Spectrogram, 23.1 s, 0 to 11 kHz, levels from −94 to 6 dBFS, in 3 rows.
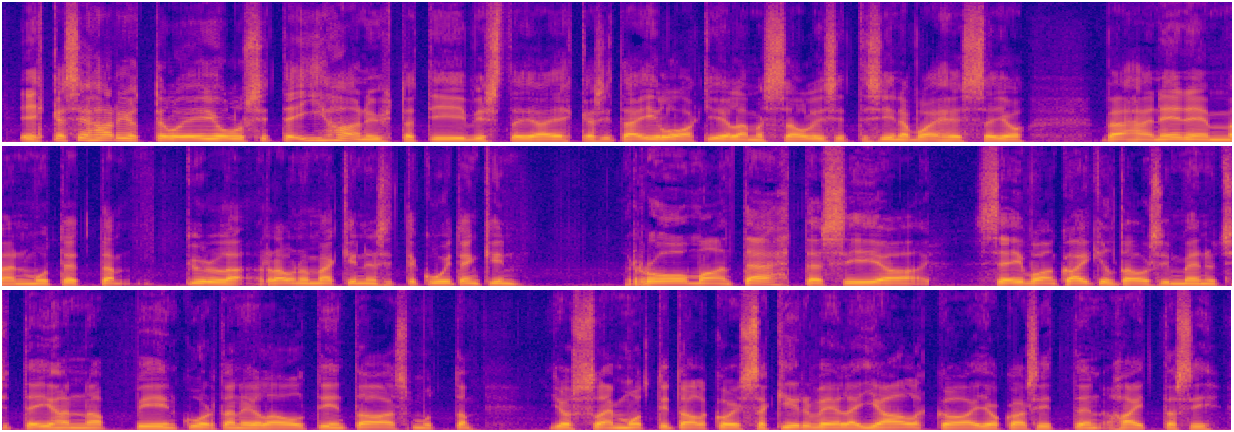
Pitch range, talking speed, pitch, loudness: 120-135 Hz, 135 wpm, 125 Hz, -17 LUFS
